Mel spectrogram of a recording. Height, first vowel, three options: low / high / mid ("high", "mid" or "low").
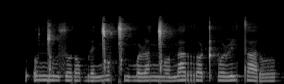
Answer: mid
